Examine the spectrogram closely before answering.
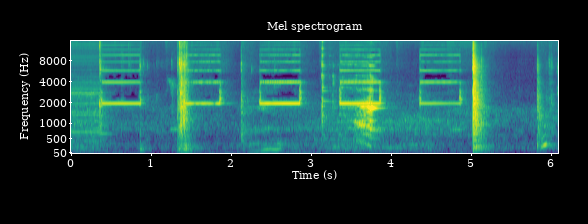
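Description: Countertop microwave oven finishing its cycle: its running hum stops about a third of a second in, and it gives five high beeps about a second apart to signal it is done. Two sharp clacks, about a second and a half in and near the end, come as the door is opened and the mug taken out.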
